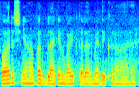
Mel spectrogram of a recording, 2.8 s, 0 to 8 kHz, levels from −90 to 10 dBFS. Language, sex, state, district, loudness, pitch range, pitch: Hindi, male, Uttar Pradesh, Lucknow, -19 LUFS, 120-140 Hz, 130 Hz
